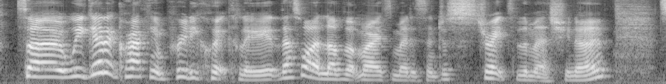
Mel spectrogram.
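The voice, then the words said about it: Stuffy, congested nasal voice. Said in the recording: “I'm not feeling very well, so if at any point my nose sounds a little bit stuffy”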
